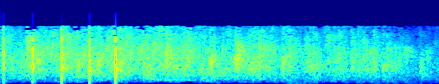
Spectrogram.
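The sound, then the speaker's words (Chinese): A church audience applauds to welcome a visiting pastor and eleven guests from the USA, Australia and Hawaii: a dense wash of many hands clapping, with a few sharp, loud claps at the start before settling into an even, sustained patter. “他们都是分别在美国、澳洲、夏威夷来到我们当中，我们是给掌声欢迎他们。”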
